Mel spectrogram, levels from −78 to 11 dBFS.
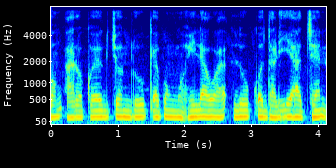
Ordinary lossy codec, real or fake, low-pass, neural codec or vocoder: none; fake; 7.2 kHz; vocoder, 22.05 kHz, 80 mel bands, WaveNeXt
